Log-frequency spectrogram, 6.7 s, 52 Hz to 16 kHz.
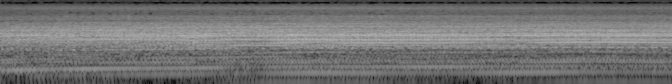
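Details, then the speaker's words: Engine revved to about 3,500 rpm, then the EGR solenoid is grounded, forcing the valve fully open. The revved engine sags steadily lower in pitch as exhaust gas sucked into the intake drags the speed down; at idle this caused a stall. "So obviously the test that Leo and I did, the vehicle at idle, he stalled the vehicle out because when we grounded this, it opened the solenoid completely and it was just sucking in exhaust gas through the intake, which caused the vehicle to stall."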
